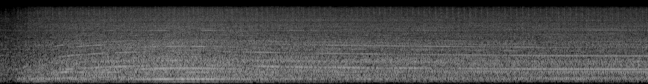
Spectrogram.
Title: M52 strange noise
